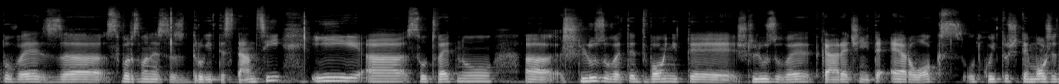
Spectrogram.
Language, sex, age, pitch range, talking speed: Bulgarian, male, 20-39, 115-135 Hz, 110 wpm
